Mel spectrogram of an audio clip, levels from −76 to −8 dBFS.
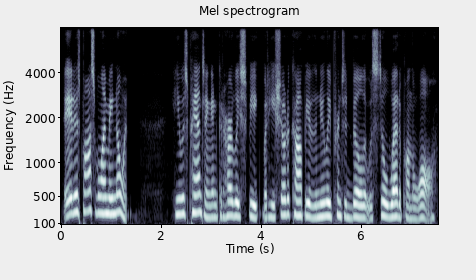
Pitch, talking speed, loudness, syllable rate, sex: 205 Hz, 245 wpm, -16 LUFS, 6.1 syllables/s, female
